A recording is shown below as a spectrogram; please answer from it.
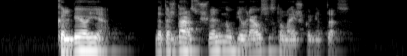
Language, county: Lithuanian, Vilnius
